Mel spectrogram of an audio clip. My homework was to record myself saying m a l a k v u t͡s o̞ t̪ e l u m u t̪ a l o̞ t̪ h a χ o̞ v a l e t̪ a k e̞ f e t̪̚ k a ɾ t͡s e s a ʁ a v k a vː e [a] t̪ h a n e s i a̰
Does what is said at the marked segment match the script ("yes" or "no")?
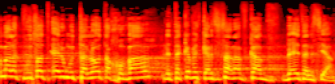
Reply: no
